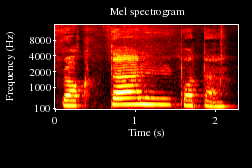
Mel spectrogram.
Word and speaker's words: রক্তাল্পতা: হ্যাঁ, ওটা শর্টে লিখে ওরমভাবে উচ্চারণটা ওই হবে। পড়াশোনা করছে ছেলে, রক্তাপ্লতা, স্বাস্থ্য নিয়ে বসে পড়েছে। রক্তাল্পতা, আচ্ছা ঠিক আছে, তুমি প্রথম দিকে দেখো, প্রথম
